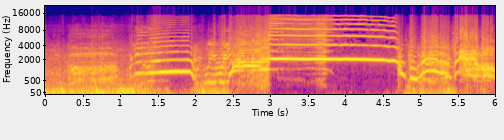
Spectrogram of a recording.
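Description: A woman screaming inside a car: two loud, very high-pitched screams, the second held steady for nearly two seconds, then frantic excited talking. Low road rumble from the car is heard in the first second.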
